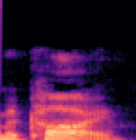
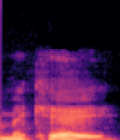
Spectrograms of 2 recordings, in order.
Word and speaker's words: McKay: him on the phone he insisted I should pronounce his name Makai not McKay yeah but it looks like McKay of course to us anyway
